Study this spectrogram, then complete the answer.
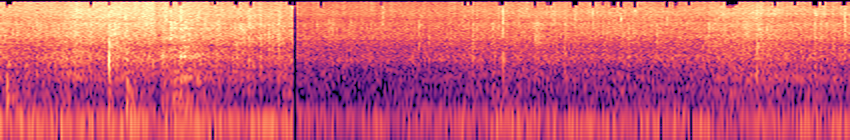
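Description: Garlic, onion and masoor dal sautéing in a pan for a Bhogi vegetable and khichdi, with a steady close sizzle and frying crackle under scraping stirs. The sizzle grows slightly quieter after the first couple of seconds.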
